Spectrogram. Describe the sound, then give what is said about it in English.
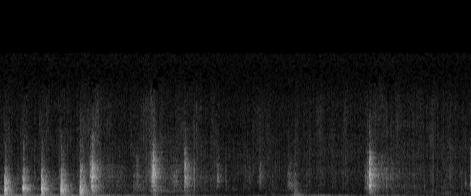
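A quick burst of about six sharp raps on a locked door by someone asking to be let in, then a few slower, scattered knocks, loud and hard, with no voices. “Jim, let me in!”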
